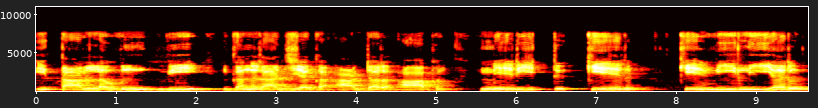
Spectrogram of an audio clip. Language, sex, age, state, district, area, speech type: Maithili, male, 60+, Bihar, Madhubani, rural, read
